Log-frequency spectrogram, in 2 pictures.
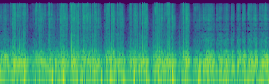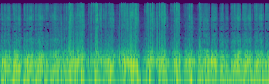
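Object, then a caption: Metal mesh microphone grille. Long nails scratch fast and hard across the metal mesh grille of a black studio microphone. The result is a dense, continuous rasping scrape, heavy in low rumble, with rapid short bursts and little high-end content.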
